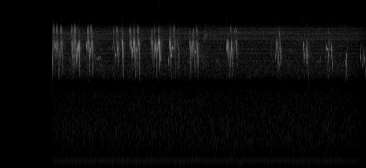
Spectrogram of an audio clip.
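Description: Small bird chirping: short, high notes repeated irregularly, starting about a second in, over a steady low hum.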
